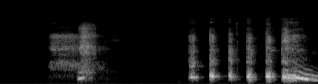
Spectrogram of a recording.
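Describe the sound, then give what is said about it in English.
A rough, noisy throat clearing, then a pause and a quick run of about six short, voiced bursts, moderately loud with no talking. “Not the clearing of the throat.”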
